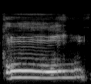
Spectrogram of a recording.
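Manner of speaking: ordinary talk, nothing marked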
